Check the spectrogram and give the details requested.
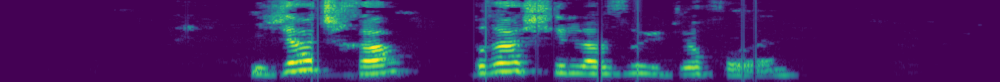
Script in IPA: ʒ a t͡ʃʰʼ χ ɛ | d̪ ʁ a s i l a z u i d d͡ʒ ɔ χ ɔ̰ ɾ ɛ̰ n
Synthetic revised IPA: ʒ a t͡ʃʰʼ χ a | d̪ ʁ a ʃ i l a z u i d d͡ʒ ɔ χ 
